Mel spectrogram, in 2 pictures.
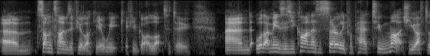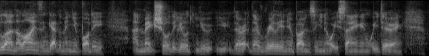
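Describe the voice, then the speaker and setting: Over a quiet background, a man with a very deep, low pitch speaks at a very fast pace with very wide pitch swings. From northern England, Sheffield (Yorkshire). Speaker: video game actor. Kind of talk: podcast interview. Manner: halting, many false starts and fillers.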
